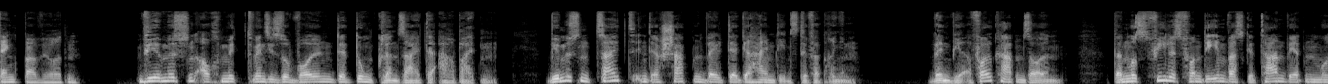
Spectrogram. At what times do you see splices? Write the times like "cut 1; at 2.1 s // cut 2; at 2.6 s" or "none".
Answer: none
